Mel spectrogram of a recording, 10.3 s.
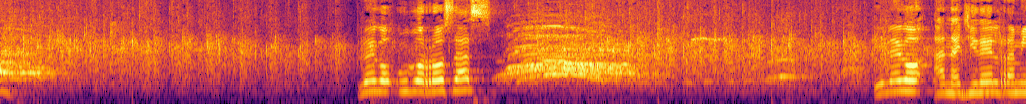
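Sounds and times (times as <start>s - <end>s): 
audience applause: 0.0s - 3.6s, 5.1s - 9.3s
speech: 3.6s - 5.0s, 8.7s - 10.2s.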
